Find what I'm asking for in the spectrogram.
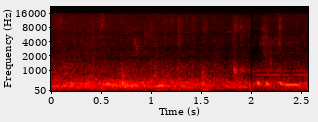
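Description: Racing pigeons home from a long training flight, arriving back at the loft together with birds from another loft; soft cooing and faint chirps sit over a steady low outdoor hum, with no talk.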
